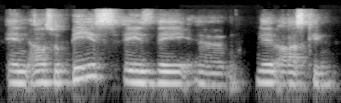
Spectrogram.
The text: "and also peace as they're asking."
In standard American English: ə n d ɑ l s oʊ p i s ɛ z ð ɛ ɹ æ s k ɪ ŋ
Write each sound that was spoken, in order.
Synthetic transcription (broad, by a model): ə n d ɑ l s oʊ p i s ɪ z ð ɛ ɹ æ s k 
